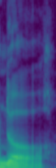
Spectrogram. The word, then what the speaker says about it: Nord: La mer du Nord. Final D not pronounced.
